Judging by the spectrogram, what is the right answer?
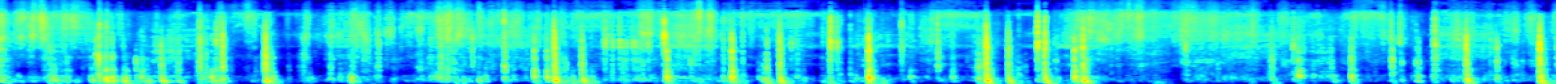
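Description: Hard plastic airbox parts handled by hand: irregular clicks, knocks and rubbing as pieces are pushed and fitted into place, thinning out in the last few seconds.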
